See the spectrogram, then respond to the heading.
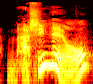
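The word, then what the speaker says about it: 매진: time when that happens when that comes up against an n a n then you have to pronounce it as another n Mas so let's practice this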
